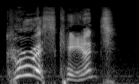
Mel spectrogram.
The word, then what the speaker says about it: Coruscant: We're talking all about Coruscant. That's how you say it.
